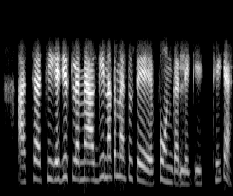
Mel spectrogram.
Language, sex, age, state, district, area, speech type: Dogri, female, 18-30, Jammu and Kashmir, Kathua, rural, conversation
